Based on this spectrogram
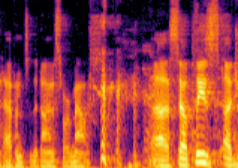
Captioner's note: laughter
